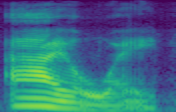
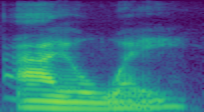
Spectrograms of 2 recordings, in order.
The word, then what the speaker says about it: Ioway: last known movements near ioway now I know y'all think that's Iowa it's not pronounced like the State Iowa Louisiana pronounced it as ioway okay Louisiana and a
